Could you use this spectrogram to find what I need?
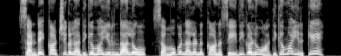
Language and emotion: Tamil, surprised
